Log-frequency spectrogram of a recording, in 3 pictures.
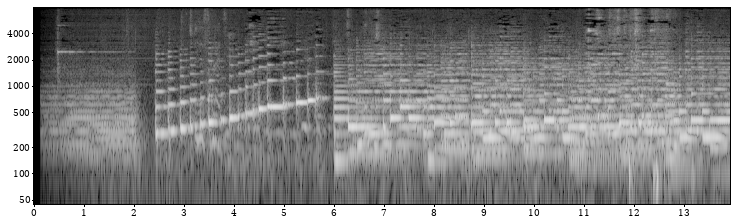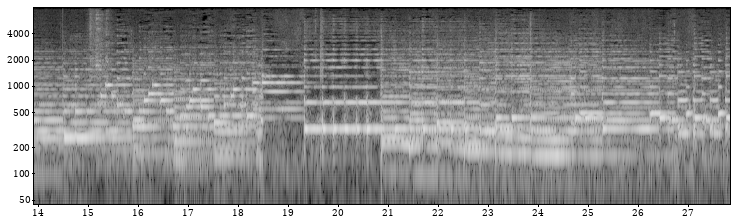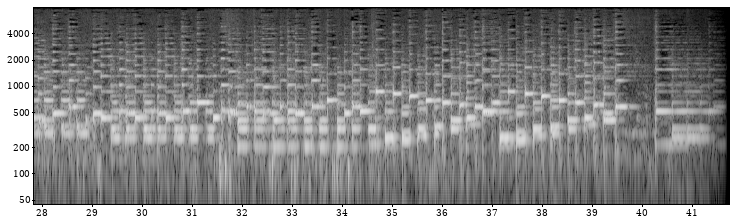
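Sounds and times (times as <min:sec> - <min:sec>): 
piano: 0:00.1 - 0:41.7.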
